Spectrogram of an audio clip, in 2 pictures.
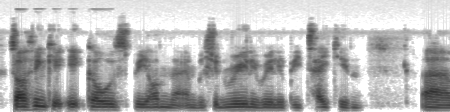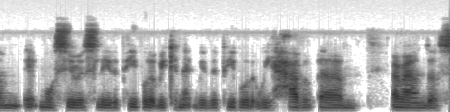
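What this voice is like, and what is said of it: British accent. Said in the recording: “It even sounds more dramatic when it's said with a British accent.”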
